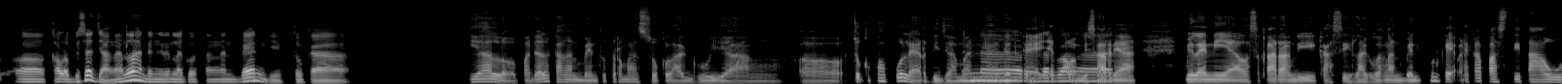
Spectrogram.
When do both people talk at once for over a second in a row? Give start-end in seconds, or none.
9.6-11.2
